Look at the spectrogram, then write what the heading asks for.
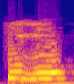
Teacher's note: ہونٹوں کو گول کریں گے، دونوں پر پیش ہے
